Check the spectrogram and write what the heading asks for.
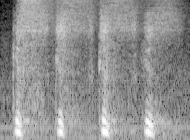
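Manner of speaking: soft whispered "kis, kis", no final "na"; rapid sibilant bursts for কৃষ্ণ; swallowed Krishna. Retold or imitated. Teacher imitates some devotees, hissing কৃষ্ণ as "kis". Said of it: "কৃষ্ণ না বলে কৃষ্ণ".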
